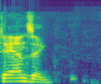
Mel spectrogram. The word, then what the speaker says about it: Danzig: The Misfits Glenn what's this last I can't pronounce it Danzig good dance it yes yeah he's actually releasing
